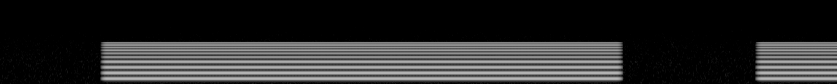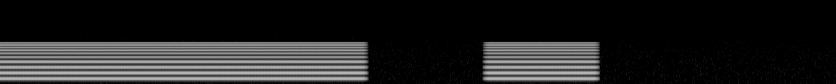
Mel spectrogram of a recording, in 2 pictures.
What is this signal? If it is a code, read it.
Ship horn signal, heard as a ship's horn, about 270 Hz. 2 long, 1 short. At sea: I intend to overtake on your starboard side.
